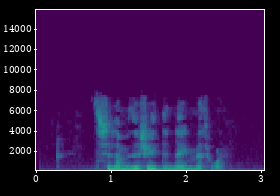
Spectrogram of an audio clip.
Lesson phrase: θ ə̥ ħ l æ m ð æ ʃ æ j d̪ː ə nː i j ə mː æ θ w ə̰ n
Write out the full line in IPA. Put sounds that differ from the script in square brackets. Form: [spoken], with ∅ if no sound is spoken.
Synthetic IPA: θ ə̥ [s] l æ m ð æ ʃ æ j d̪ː ə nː [æ] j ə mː æ θ w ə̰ n

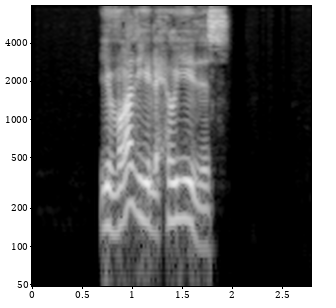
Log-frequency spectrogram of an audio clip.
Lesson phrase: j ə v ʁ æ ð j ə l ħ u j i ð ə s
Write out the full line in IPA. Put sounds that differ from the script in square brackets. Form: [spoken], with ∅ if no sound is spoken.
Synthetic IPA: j ə v ʁ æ ð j ə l ħ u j i ð ə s

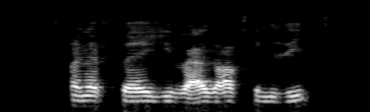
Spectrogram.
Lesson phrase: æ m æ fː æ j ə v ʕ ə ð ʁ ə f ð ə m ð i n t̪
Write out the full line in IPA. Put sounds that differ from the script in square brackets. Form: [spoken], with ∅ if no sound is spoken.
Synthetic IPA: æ [n] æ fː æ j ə v ʕ ə ð ʁ ə f [θ] ə m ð i n t̪

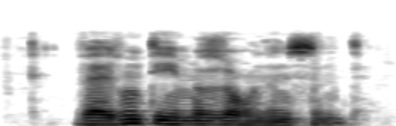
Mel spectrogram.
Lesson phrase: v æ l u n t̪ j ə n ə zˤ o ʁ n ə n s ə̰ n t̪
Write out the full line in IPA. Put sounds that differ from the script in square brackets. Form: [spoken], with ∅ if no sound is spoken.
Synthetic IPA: v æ [ɾ] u n t̪ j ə [m] ə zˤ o ʁ n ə n s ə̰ n t̪

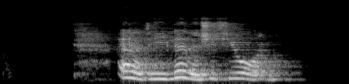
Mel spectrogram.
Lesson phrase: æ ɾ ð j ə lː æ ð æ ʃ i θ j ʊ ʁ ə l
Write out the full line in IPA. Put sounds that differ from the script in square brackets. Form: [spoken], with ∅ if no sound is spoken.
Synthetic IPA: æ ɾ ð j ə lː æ ð æ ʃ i θ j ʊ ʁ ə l

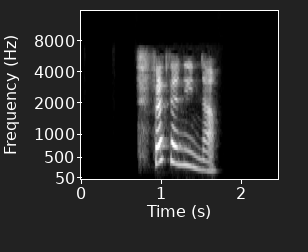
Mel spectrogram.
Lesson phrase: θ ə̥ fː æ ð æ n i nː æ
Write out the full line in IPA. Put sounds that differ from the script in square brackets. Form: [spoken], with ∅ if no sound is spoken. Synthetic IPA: θ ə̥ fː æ [θ] æ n i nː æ

